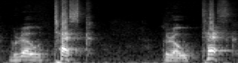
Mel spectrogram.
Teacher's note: so the second syllable is stressed here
